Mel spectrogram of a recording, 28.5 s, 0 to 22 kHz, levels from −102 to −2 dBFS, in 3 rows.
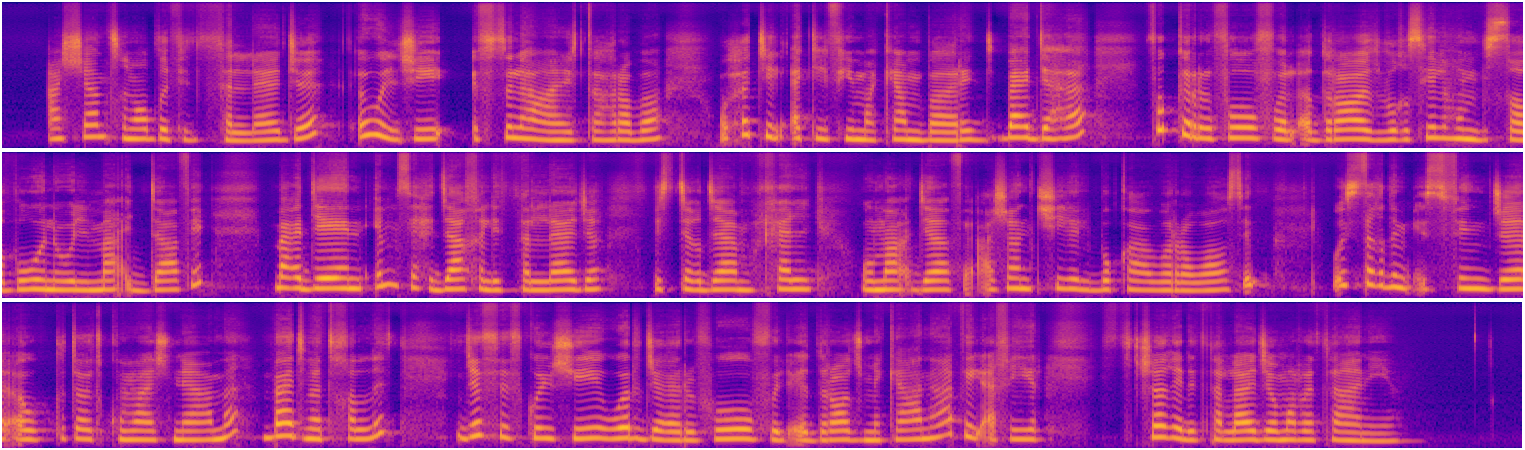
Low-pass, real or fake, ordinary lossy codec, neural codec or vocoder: none; fake; none; autoencoder, 48 kHz, 32 numbers a frame, DAC-VAE, trained on Japanese speech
